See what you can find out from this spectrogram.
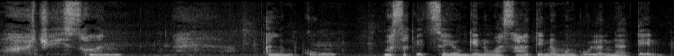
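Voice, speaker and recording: A very high, bright female voice plays a burdened elder sister. She is caring yet desperate, pleading with heavy emotion in Filipino radio drama style. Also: unhurried, breathy edge, exaggerated voice. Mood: tender, weary. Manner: emotional, tearful, pleading delivery.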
